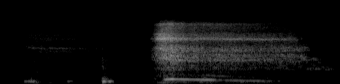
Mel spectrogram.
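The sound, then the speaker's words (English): A deep breath drawn in through the nose and pushed out through the mouth: a soft nasal inhale and a short sniff, then a long, loud, breathy exhale that gradually fades. “Just taking a deep breath in through the nose, out through the mouth.”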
